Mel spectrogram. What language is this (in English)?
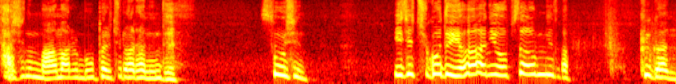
Korean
